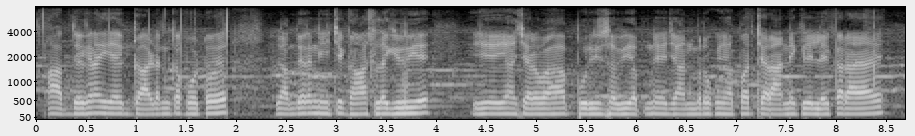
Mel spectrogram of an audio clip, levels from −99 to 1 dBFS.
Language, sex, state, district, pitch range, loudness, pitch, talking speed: Hindi, male, Bihar, Madhepura, 145-150 Hz, -20 LUFS, 145 Hz, 220 wpm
